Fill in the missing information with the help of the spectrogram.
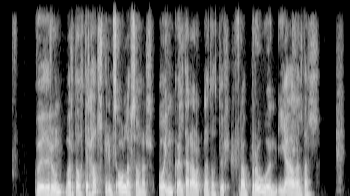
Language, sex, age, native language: Icelandic, male, 20-29, Icelandic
